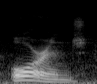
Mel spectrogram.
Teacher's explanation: So the main stress is on the first one, so that's longer. Orange. The second syllable is very short, orange, and it ends in a j.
